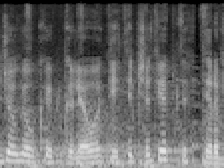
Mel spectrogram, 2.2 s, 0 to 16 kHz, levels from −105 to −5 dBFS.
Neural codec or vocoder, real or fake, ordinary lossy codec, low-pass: vocoder, 48 kHz, 128 mel bands, Vocos; fake; AAC, 48 kbps; 14.4 kHz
